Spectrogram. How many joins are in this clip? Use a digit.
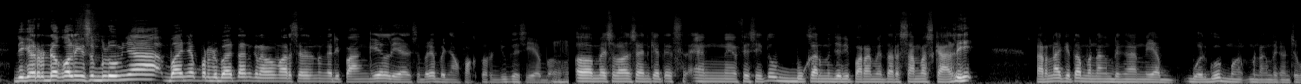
1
